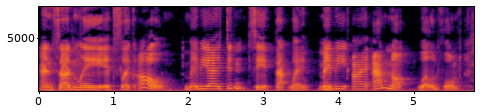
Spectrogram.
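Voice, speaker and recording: Speaking at a fairly slow pace with an Australian accent, a woman at a medium pitch has a bright, sharp tone, lively intonation and hardly any pauses. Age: 20s. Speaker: podcast co-host. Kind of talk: casual chat.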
